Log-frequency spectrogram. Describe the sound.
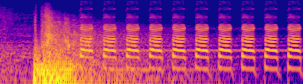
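AK rifle gunfire effect in a song: one heavy blast, then a rapid, evenly spaced string of many shots that fall in rhythm with the beat.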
